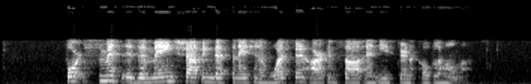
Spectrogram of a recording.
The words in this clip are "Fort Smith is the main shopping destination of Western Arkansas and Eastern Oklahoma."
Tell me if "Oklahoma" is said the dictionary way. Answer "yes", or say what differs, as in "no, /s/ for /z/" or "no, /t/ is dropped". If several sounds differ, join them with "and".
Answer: yes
